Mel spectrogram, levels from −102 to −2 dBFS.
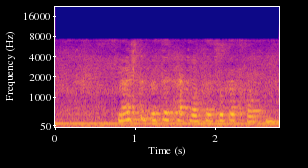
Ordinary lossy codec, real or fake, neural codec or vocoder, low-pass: none; fake; codec, 44.1 kHz, 3.4 kbps, Pupu-Codec; 7.2 kHz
